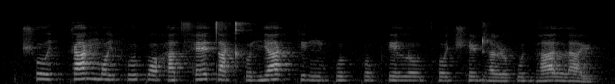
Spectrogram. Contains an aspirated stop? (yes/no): yes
